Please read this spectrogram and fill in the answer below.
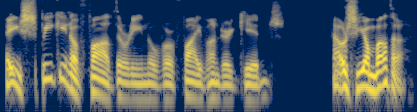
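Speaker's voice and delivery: mock Scottish movie-star impression; imitation of a suave old film star; Connery. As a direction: slip into a sly celebrity impression. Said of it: "I always think it's funny when Connery makes an appearance".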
